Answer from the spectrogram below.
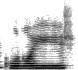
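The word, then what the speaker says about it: قريش: Jadi kita bacanya Quraisy karena syir ayat atau kita bacanya waqaf gitu ya.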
